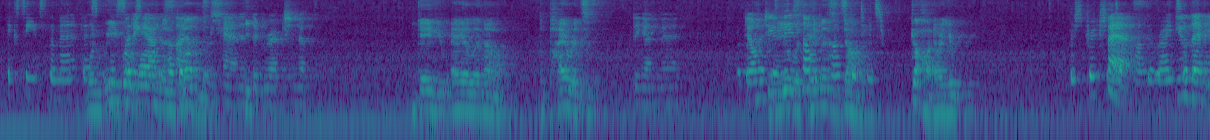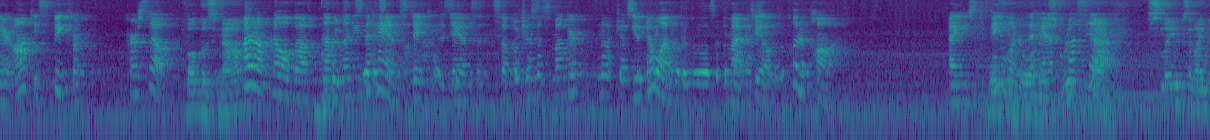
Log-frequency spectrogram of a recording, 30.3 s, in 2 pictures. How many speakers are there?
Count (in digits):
3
